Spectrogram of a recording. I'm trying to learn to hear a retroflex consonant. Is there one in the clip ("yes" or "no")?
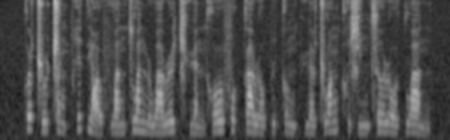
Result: yes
